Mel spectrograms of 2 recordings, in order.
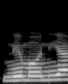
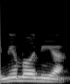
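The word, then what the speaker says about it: pneumonia: लेकिन यहां पर निमोनिया में भी पी साइलेंट हो जाता है। स्पेलिंग की स्टार्टिंग होगी एन से। पढ़ेंगे एन से लिखा जाएगा पी से। पी एन ई यू एम ओ एन आई ए निमोनिया।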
